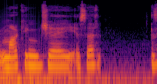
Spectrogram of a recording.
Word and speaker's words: Mockingjay: that are besides the mucking in that right Mockingjay is that is how you say it yes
